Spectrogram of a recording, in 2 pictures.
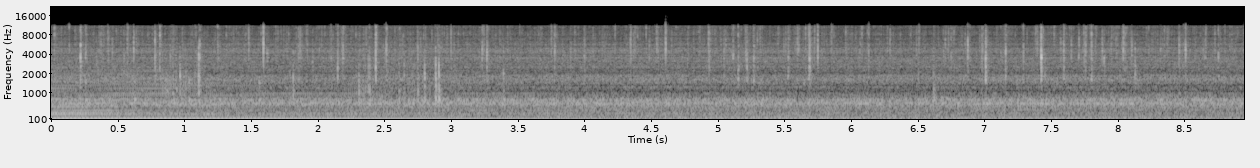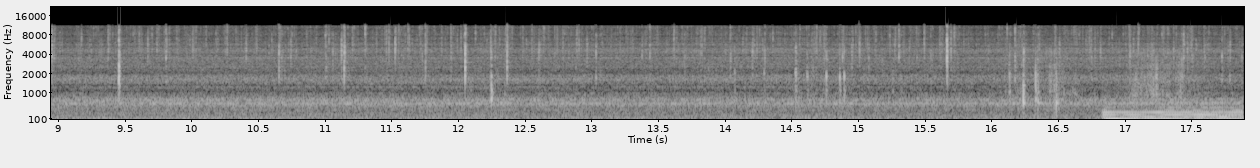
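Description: Underwater ambience: a steady hiss with sparse, sharp clicks and crackles. Background music fades out over the first few seconds, and music comes in loudly about a second before the end.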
